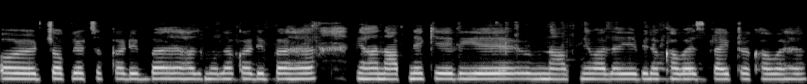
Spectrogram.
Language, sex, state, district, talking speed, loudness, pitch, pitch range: Hindi, female, Bihar, Kishanganj, 180 wpm, -16 LUFS, 255 Hz, 250-255 Hz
